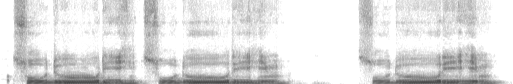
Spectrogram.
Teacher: Nah, shortnya yang dibaca tebal, dalnya tidak, harus dipisahkan.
